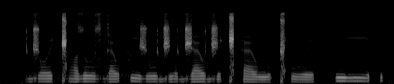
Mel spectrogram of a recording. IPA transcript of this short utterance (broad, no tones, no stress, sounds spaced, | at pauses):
d͡ʒ oː e̯ ɡ͡ǁ ɒ z uː z ɡ æ o̯ f i ʒ uː d͡ʒ i o̯ d͡ʒ æ o̯ d͡ʒ e ǁʰ æ o̯ ŋ u ǁʰ u e̯ | ŋ iː θ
